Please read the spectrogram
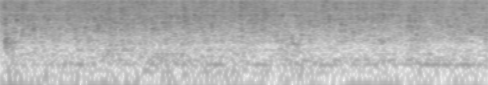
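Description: Bathtub faucet running steadily, its stream splashing over a hand holding a bubble bar beneath it and down into a filling tub.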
